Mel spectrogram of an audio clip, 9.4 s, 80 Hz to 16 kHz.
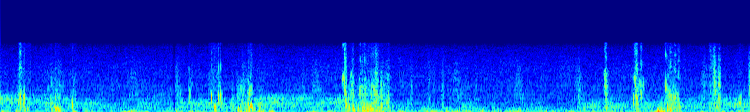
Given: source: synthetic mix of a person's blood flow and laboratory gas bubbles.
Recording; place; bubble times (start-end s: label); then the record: Doppler ultrasound of blood flow; subclavian vein
0.00-0.04 s: bubbles
0.19-0.38 s: bubbles
0.54-0.81 s: bubbles
0.86-0.95 s: bubbles
2.34-2.41 s: bubbles
2.59-2.79 s: bubbles
2.88-3.28 s: bubbles
4.26-4.88 s: bubbles
7.54-7.61 s: bubbles
7.89-8.05 s: bubbles
8.29-8.51 s: bubbles
8.89-9.00 s: bubbles
9.21-9.29 s: bubbles
From the record:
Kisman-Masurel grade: 233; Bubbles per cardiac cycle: several, 3 to 8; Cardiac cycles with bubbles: 50 to 99%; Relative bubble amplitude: loud (0.450 to 0.775); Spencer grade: 3 (all of the cardiac periods contain showers or single bubble signals, but not dominating or overriding the cardiac motion signals); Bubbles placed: anywhere in the cardiac cycle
